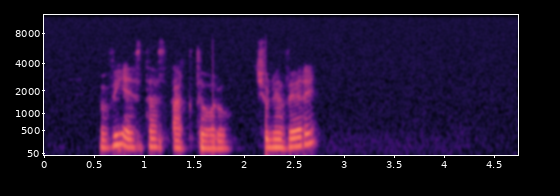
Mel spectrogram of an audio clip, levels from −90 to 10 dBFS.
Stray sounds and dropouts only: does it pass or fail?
pass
